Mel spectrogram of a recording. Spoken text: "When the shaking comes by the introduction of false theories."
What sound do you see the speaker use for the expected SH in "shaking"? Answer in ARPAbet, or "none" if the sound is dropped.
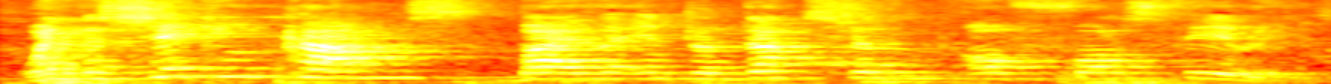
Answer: SH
